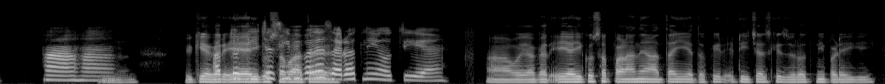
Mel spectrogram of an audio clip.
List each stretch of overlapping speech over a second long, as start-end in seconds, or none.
2.1-3.4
